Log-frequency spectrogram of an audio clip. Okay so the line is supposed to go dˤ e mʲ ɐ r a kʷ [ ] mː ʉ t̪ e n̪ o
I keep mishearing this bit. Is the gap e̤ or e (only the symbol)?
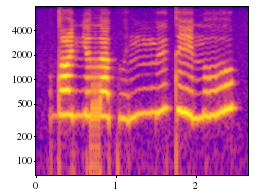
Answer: e̤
